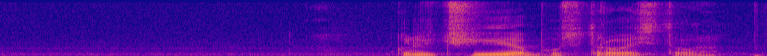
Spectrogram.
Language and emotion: Russian, sad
